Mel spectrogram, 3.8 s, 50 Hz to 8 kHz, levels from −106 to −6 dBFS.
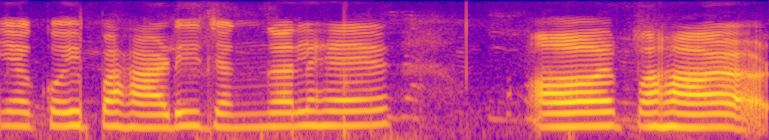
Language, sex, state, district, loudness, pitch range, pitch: Hindi, female, Maharashtra, Mumbai Suburban, -15 LUFS, 250-270 Hz, 260 Hz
